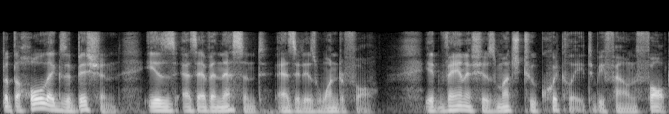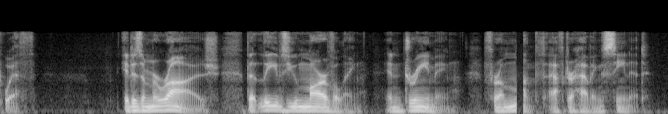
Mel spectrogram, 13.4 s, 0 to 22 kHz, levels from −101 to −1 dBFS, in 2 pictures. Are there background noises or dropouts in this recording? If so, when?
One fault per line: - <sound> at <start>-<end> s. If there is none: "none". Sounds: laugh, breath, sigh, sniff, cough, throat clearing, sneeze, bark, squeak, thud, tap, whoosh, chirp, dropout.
- dropout at 11.9-11.9 s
